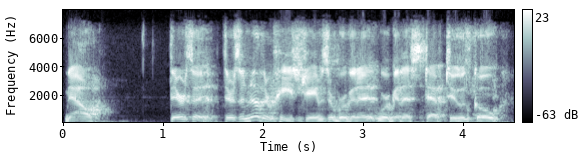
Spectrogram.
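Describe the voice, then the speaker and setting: A low-voiced man speaks as an interview guest, explaining things earnestly and circling back over his words. The sound is roomy and somewhat muffled. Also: animated, normal speed, a bit bright. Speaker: guest, co-creator of an audio drama podcast. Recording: roomy, dull, noisy amateur recording.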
